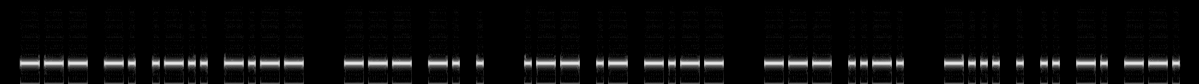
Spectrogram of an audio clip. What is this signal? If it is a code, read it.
Morse code, heard as a keyed tone, about 20 wpm, 1000 Hz. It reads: ONLY ONE WAY OF BEING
